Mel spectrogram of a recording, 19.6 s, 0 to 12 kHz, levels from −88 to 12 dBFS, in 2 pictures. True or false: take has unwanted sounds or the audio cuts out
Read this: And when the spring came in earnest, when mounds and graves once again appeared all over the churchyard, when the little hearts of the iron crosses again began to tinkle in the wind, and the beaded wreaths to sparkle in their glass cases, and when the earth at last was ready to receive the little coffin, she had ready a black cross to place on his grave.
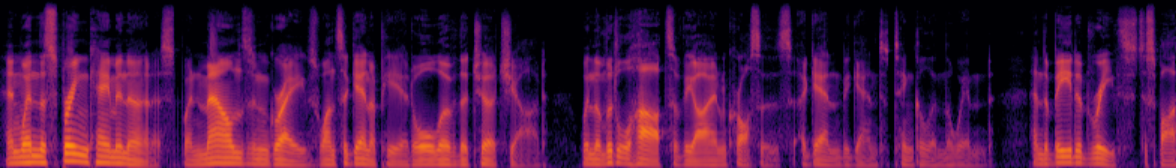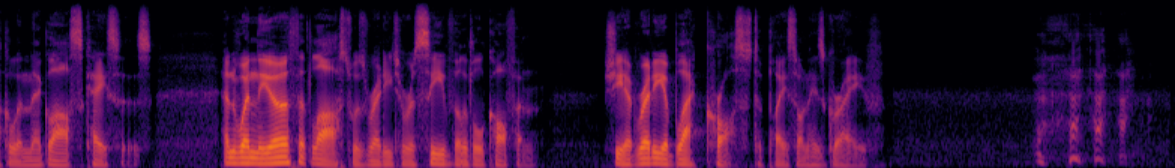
true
